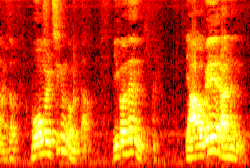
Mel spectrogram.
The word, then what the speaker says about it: 야훼: 이거는 야훼라는 발음이 야훼라는 발음이에요.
